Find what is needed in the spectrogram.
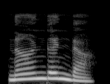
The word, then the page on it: ನಾಣ್ದಂಡ: kannada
